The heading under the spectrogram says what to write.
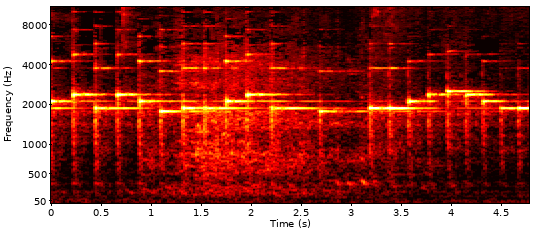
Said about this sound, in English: Now, this is where the audience participation... for this tune, I think it's probably best to whistle, and you'll understand why. It sounds like this.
